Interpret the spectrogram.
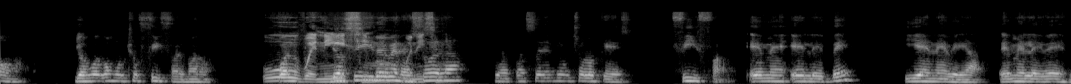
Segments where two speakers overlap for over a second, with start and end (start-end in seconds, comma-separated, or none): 2.8-4.6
